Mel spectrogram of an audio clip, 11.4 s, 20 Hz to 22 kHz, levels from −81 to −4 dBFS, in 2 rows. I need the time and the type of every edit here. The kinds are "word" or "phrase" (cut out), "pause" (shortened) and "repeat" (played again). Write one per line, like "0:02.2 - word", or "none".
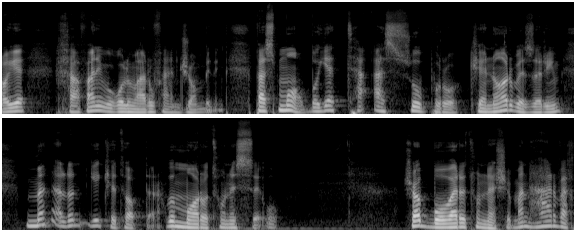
0:07.4 - word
